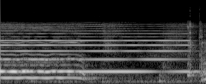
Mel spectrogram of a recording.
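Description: Harmonium holding a steady note, with a sung note held over it that falls away about a second in.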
